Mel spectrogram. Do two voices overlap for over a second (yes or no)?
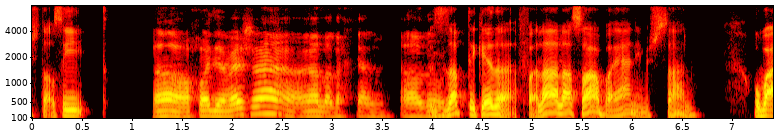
no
